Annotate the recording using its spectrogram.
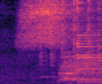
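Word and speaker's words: psi: और ये जो हमारे पास सेकंड साइन है इस तरह का, दैट्स कॉल्ड साइन। इसमें पी साइलेंट होता है। ठीक है, साइन।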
